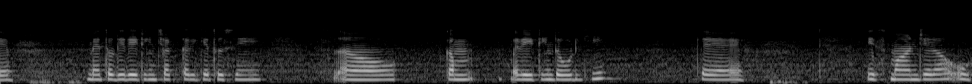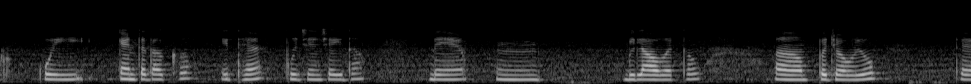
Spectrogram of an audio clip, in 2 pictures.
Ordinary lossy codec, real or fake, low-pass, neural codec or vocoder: none; fake; 5.4 kHz; codec, 16 kHz, 16 kbps, FreqCodec, larger model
